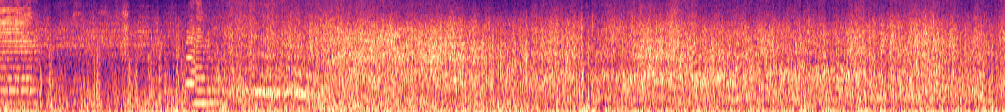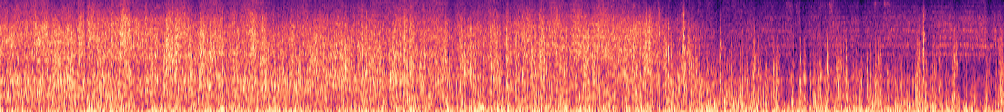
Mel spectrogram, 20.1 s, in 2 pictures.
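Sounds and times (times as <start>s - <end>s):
train wheels rumbling on track: 0.0s - 20.0s
wind buffeting microphone: 0.0s - 20.0s.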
